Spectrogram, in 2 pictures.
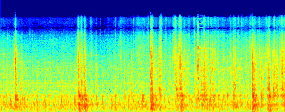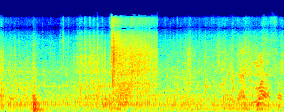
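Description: Mud crabs being shaken out of a mesh crab pot into a plastic tub: irregular knocks and clatters of the pot frame, crabs and tub, with a brief rush of noise about six seconds in.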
